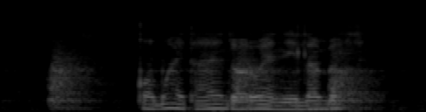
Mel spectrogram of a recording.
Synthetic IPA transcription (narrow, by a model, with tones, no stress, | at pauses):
kɔ˨mwa˦jtʰa˨ɛ˦nd͡ʒɔ˨ɾwɛ˦˨ɲɪ˨la˦mbe˦t͡ʃ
